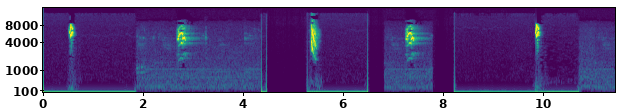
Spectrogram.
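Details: Female rusty-collared seedeater calling to stir up the male: six short, high chips spread over about ten seconds, alternating clean pips and buzzier smeared notes, with faint clicks and hiss between them.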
